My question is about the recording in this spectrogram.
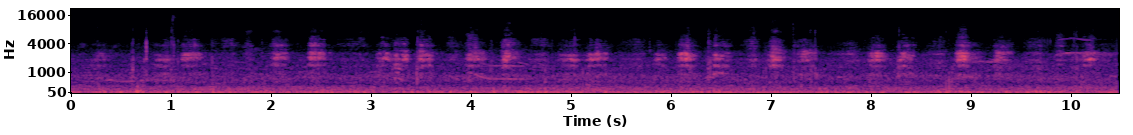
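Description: Short bird calls repeated many times at irregular intervals, with quick light footsteps of trainers tapping and scuffing on a paved path during skipping footwork, over a steady low rumble.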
